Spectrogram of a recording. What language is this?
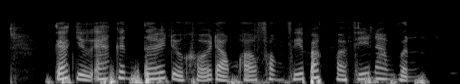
Vietnamese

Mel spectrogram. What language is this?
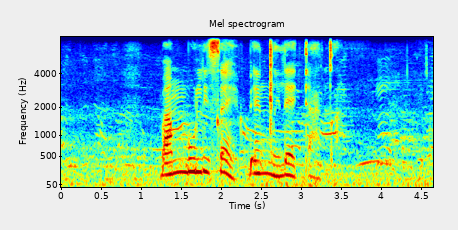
Xhosa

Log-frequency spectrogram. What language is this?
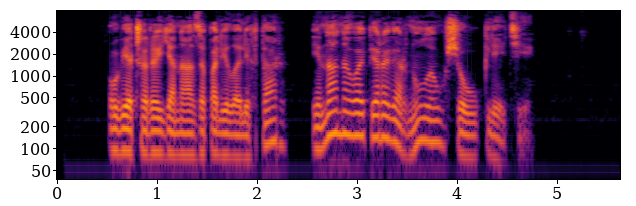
Belarusian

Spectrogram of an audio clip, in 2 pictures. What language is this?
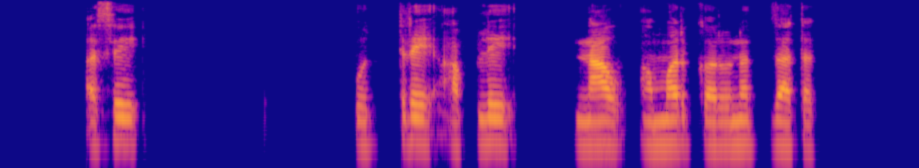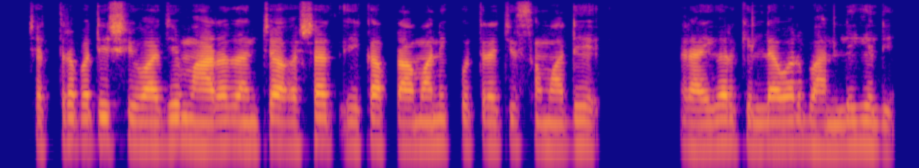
Marathi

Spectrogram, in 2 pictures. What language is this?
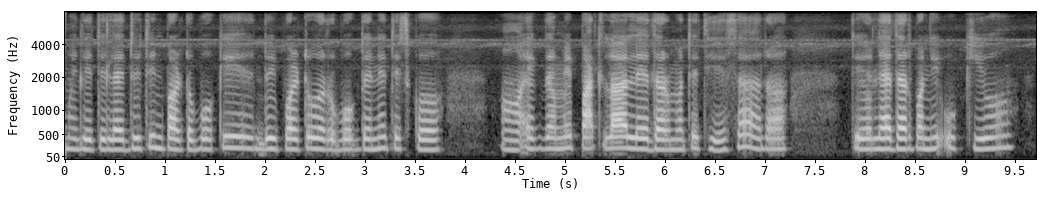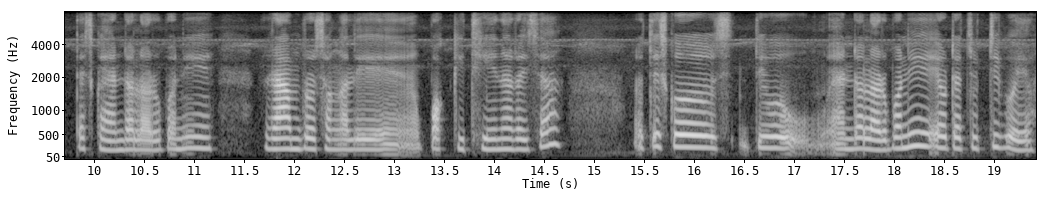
Nepali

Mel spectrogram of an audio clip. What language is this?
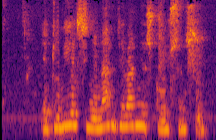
Galician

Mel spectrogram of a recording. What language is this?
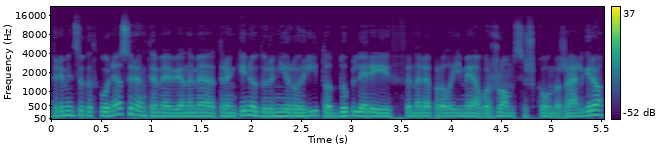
Lithuanian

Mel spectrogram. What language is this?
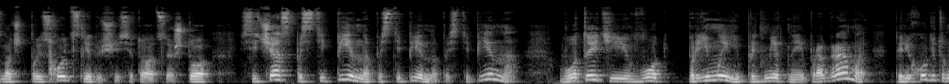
Russian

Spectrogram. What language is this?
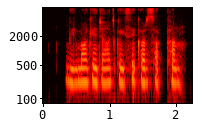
Chhattisgarhi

